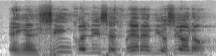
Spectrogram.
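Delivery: preaching. Acted. Preaching at full force.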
